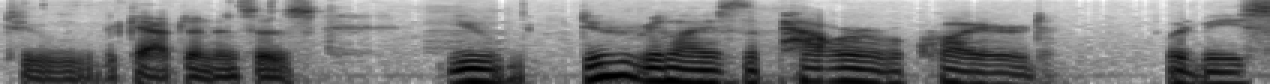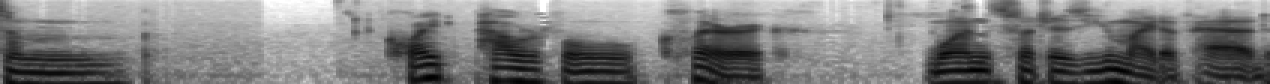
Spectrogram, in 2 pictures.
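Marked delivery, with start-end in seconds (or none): 2.2-12.7 whispered voice. Voicing a character leaning to the captain: whispering to the captain. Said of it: "leans forward and whispers to".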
